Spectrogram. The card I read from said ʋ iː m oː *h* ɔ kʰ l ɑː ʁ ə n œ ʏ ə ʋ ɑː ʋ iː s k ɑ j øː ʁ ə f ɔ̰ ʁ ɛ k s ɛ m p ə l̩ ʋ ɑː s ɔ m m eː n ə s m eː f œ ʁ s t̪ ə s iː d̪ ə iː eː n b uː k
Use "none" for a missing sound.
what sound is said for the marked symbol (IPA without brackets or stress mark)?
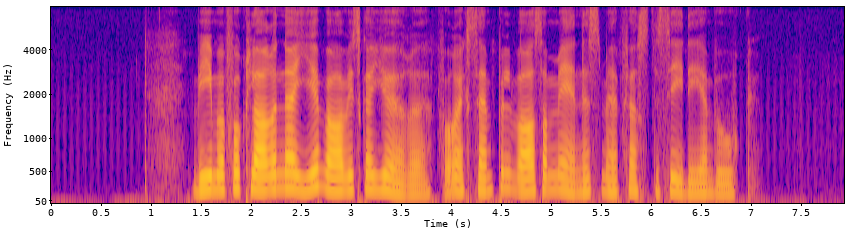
f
